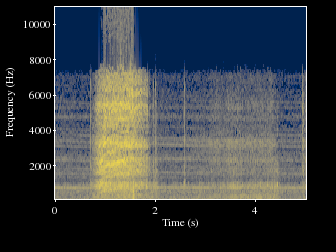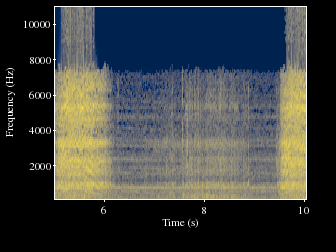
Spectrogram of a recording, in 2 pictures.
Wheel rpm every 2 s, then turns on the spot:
50, 10, 50, 10, 20.
2-4 6-8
